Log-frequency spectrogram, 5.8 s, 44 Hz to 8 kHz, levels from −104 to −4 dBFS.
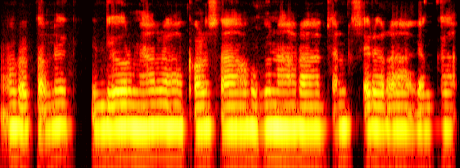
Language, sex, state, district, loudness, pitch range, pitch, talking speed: Kannada, male, Karnataka, Belgaum, -30 LUFS, 150-155 Hz, 155 Hz, 85 wpm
